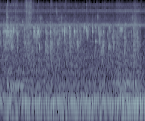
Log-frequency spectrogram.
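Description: Water from boiled chicken drains through a kitchen strainer, a steady close trickle and splash running evenly for a few seconds with no talk over it.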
